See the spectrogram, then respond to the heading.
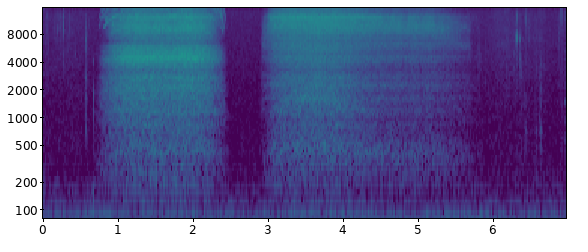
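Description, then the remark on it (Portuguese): Airy breathing through the left nostril: two long, steady breaths separated by a brief pause, with a soft hissing rush of air and no talking. “Esta foi narina esquerda, exatamente.”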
